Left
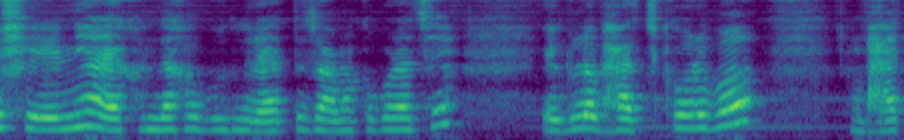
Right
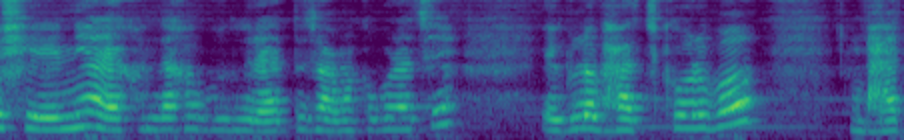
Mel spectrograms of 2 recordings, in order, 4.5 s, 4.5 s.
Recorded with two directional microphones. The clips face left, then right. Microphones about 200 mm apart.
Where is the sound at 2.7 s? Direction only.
5° left (ahead or behind).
